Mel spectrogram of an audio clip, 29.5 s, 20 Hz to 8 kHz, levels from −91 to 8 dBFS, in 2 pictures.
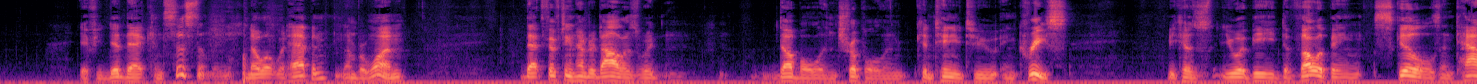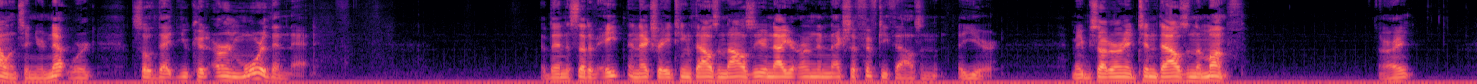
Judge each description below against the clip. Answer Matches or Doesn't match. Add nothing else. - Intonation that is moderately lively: Doesn't match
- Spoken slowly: Doesn't match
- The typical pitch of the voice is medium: Doesn't match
